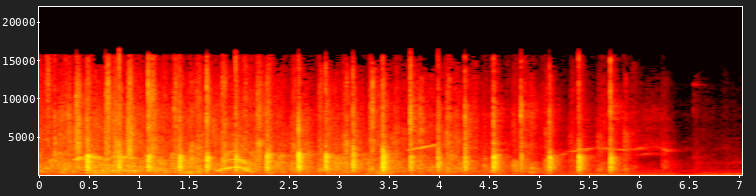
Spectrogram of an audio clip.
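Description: An acoustic guitar is strummed in a quick, steady rhythm.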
